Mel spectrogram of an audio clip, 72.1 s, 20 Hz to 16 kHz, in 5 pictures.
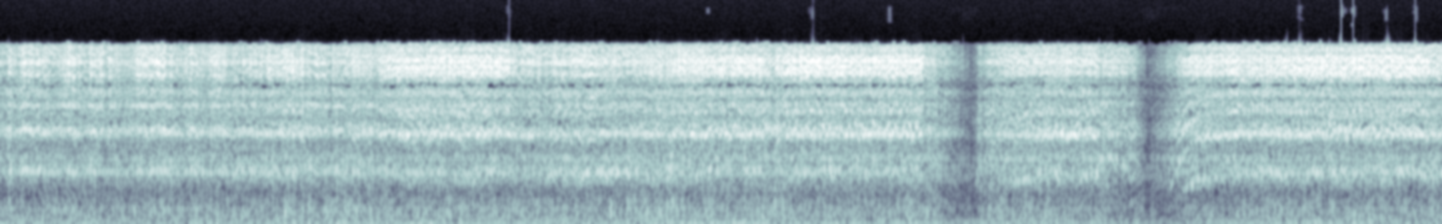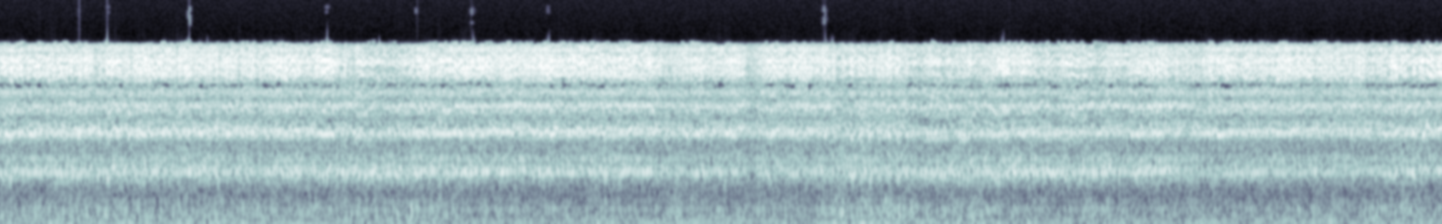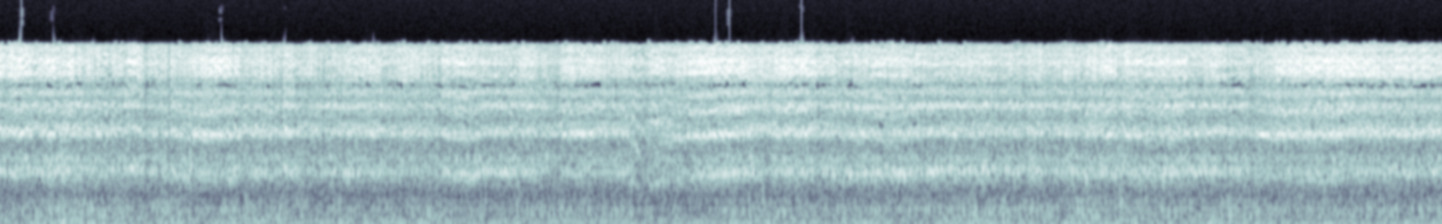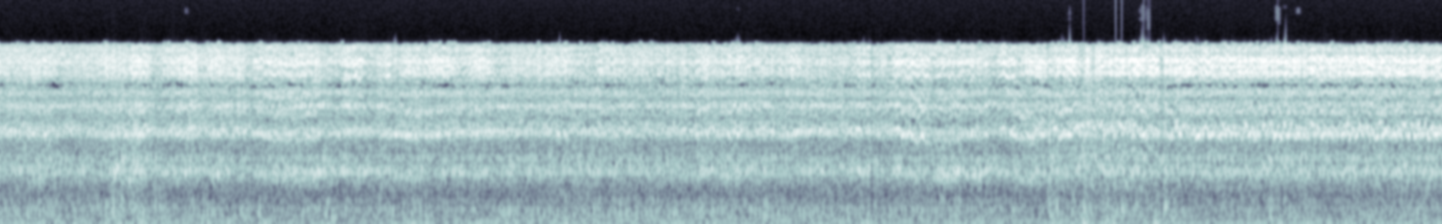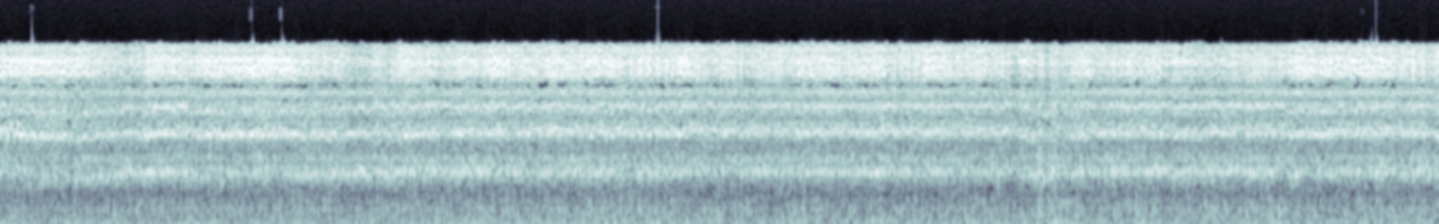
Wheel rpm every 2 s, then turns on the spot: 230, 240, 220, 210, 170, 120, 200, 220, 230, 230, 230, 230, 220, 230, 240, 230, 230, 220, 220, 230, 220, 220, 230, 230, 230, 230, 220, 200, 200, 210, 220, 230, 230, 230, 230, 230.
none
